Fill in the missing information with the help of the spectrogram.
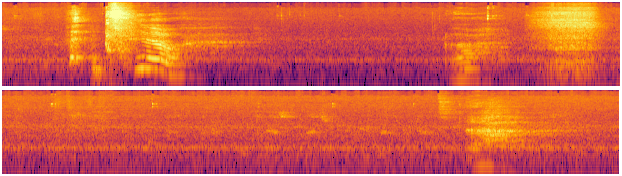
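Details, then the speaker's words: Stuffy person with a horrible cold, deliberately making themselves sneeze; a wet, forceful sneeze with a rising voiced lead-in, then softer sneezes and vocal exclamations. "I'm all stuffy. I got a horrible cold. I'm gonna try to make myself sneeze. Maybe it'll help."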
